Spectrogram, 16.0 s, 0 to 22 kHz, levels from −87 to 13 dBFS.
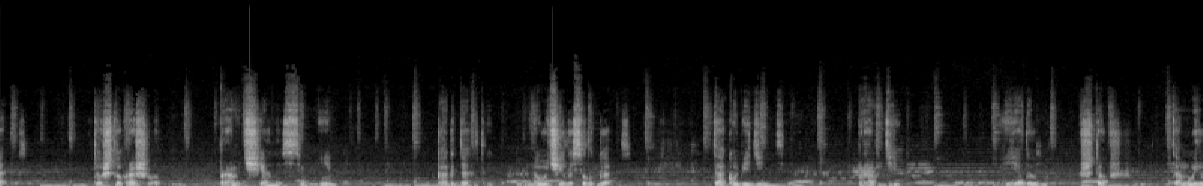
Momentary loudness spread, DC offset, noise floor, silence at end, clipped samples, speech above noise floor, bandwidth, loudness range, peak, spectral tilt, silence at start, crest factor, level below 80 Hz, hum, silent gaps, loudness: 22 LU; under 0.1%; -43 dBFS; 0 s; under 0.1%; 24 dB; 13.5 kHz; 7 LU; 0 dBFS; -4 dB/octave; 0 s; 20 dB; -48 dBFS; none; none; -19 LUFS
